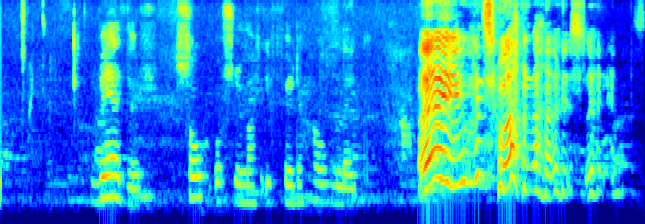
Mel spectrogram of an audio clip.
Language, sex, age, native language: Icelandic, female, 15, Icelandic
